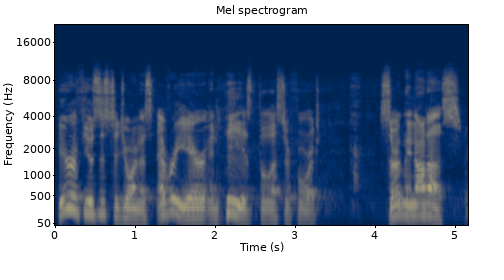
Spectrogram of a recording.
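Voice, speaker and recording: An actor playing a good-humoured, forgiving nephew in a radio play. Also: male voice, on the high side, lively intonation, moderate pace, sharp tone, low-quality recording. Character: jovial, forgiving nephew who laughs easily. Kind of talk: live radio play acting.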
